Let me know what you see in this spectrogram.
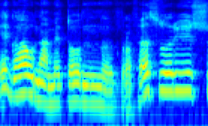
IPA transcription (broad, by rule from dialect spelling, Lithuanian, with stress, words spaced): ɪ ˈɡɐʊnɐm ɪ toːn proːˈfʲæːsoːrʲʊ ɪʃ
